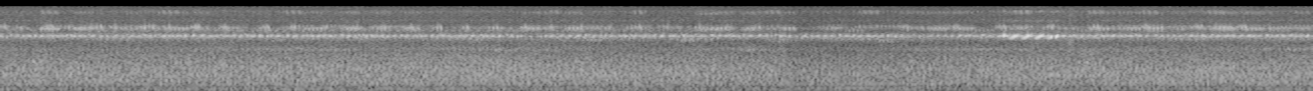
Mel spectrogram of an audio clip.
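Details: Nighttime crickets forming a rhythmic, continuous high-pitched chirping drone, with faint pulsing overtones and one short, louder trill standing out about two-thirds of the way through.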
